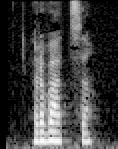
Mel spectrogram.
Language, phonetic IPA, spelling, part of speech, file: Russian, [ˈrvat͡sːə], рваться, verb, Ru-рваться.ogg
- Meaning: 1. to break, to burst, to be torn 2. to strive, to long, to be dying to (to do something) 3. passive of рвать (rvatʹ)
